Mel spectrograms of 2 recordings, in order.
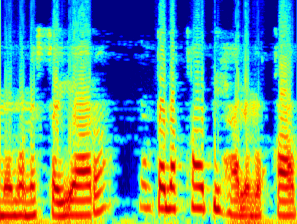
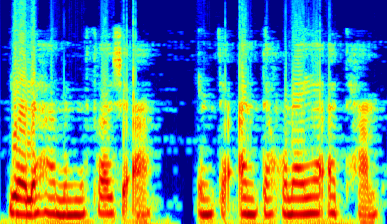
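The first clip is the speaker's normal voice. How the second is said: usual speaking voice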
